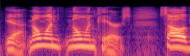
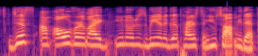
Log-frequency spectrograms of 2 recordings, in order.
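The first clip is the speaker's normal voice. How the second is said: usual speaking voice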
